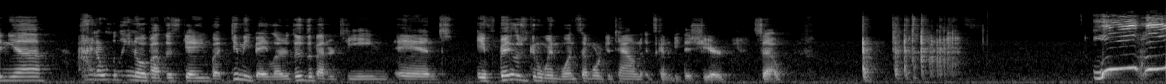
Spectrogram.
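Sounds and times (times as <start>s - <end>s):
speech: 0.0s - 9.0s, 10.9s - 11.4s
dice rolling on a table: 8.6s - 9.8s.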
